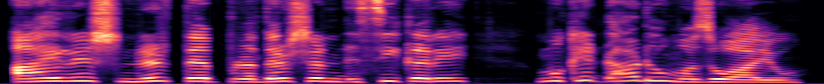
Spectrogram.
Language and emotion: Sindhi, happy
